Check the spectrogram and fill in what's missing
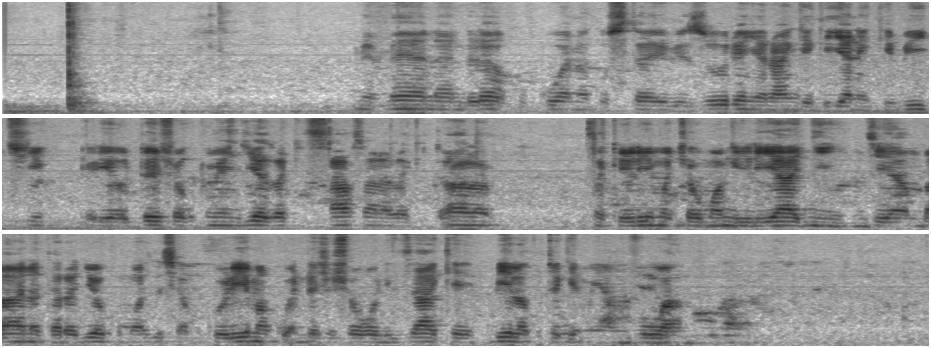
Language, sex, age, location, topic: Swahili, male, 25-35, Dar es Salaam, agriculture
